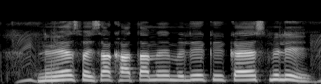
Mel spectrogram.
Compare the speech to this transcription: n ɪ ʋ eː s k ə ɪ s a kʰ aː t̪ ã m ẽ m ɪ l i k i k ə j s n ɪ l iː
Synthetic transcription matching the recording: n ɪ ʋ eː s p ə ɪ s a kʰ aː t̪ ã m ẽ m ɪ l i k i k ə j s m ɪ l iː

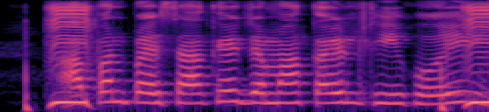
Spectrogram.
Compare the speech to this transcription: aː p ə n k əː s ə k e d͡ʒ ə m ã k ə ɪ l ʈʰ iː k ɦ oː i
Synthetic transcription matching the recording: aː p ə n p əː s a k e d͡ʒ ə m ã k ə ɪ l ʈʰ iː k ɦ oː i

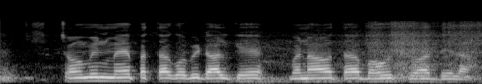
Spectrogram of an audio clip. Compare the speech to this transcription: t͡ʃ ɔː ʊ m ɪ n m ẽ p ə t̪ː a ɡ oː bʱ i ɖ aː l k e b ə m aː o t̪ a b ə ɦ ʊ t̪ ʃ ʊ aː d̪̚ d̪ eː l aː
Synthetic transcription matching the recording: t͡ʃ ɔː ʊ m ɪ n m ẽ p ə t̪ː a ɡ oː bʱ i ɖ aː l k e b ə n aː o t̪ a b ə ɦ ʊ t̪ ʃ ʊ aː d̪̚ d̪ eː l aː

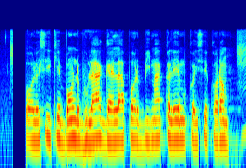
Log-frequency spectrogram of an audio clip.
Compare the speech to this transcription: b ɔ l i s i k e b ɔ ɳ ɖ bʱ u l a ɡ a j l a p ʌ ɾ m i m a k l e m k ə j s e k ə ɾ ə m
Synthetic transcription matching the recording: p ɔ l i s i k e b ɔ ɳ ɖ bʱ u l a ɡ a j l a p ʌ ɾ b i m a k l e m k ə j s e k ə ɾ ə m

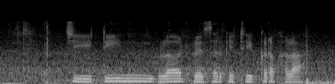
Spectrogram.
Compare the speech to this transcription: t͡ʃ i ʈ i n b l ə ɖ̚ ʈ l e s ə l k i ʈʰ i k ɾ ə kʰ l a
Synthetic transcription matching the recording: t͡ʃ i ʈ i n b l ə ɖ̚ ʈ ɾ e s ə ɾ k e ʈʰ i k ɾ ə kʰ l a

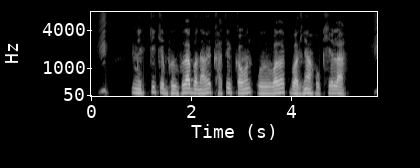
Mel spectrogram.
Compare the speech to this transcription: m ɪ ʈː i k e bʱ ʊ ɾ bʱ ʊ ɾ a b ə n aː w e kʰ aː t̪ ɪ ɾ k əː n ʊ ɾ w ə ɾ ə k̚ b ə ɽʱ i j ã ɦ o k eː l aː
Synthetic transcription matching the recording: m ɪ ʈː i k e bʱ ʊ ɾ bʱ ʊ ɾ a b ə n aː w e kʰ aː t̪ ɪ ɾ k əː n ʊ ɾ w ə ɾ ə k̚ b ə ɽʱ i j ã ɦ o kʰ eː l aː

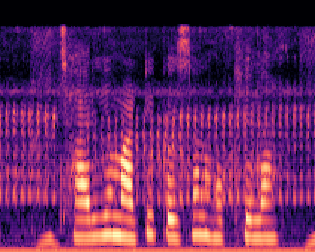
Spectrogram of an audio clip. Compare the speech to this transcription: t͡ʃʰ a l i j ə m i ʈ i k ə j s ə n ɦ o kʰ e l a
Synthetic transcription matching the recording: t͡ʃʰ a ɾ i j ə m a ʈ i k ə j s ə n ɦ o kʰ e l a

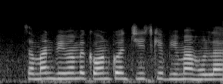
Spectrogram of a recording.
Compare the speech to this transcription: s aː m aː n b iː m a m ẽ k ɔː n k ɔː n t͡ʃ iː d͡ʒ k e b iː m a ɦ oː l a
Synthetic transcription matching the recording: s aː m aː n b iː m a m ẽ k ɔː n k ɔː n t͡ʃ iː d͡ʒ k e b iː m a ɦ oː l a

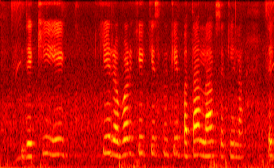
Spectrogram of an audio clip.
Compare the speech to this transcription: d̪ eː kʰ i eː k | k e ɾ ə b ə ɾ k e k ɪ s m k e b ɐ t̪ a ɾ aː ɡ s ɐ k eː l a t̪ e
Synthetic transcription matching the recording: d̪ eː kʰ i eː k | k e ɾ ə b ə ɽ k e k ɪ s m k e p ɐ t̪ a l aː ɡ s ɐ k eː l a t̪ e

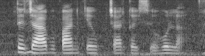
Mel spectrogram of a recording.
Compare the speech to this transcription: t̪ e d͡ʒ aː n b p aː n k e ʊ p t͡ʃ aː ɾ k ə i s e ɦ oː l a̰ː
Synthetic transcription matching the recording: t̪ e d͡ʒ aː b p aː n k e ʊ p t͡ʃ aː ɾ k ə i s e ɦ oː l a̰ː

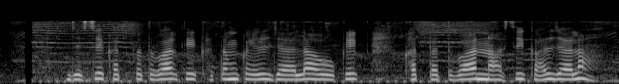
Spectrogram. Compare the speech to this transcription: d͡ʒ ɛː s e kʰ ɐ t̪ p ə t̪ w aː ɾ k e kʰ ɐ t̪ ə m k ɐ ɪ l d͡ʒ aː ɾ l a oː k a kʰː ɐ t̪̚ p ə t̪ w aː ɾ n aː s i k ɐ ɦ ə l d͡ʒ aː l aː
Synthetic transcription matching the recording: d͡ʒ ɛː s e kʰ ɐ t̪ p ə t̪ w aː ɾ k e kʰ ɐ t̪ ə m k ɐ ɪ l d͡ʒ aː l a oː k e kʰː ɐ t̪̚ p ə t̪ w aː ɾ n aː s i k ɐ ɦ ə l d͡ʒ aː l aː

